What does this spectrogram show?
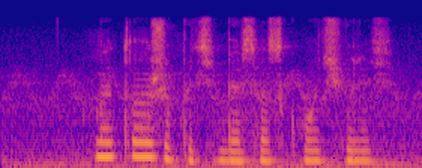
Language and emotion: Russian, sad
